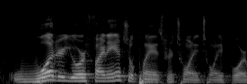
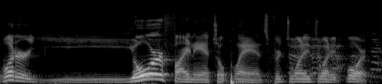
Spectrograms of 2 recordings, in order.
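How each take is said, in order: First: It is said in a plain, neutral tone. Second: It is said in a condescending, patronizing tone.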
